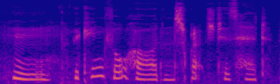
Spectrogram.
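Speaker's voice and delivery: usual speaking voice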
